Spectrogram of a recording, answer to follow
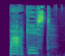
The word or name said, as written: bargæst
